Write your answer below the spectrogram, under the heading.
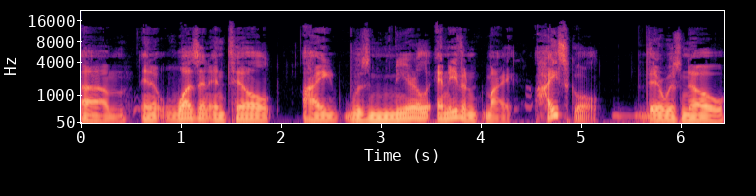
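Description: In an American accent, a man uses an ordinary speaking voice at a medium pitch with ordinary pitch variation, in a dry, close sound with no echo. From Pittsburgh area, Pennsylvania, US. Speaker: illustrator and radio DJ. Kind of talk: casual chat.

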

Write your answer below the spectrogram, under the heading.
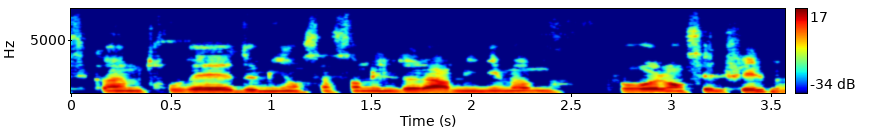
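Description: A man's medium-pitched voice at a fairly slow pace. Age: 40s. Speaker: film and TV director. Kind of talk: casual interview. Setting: video call.

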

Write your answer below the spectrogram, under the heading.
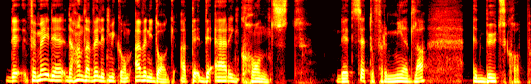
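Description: A man speaks at a medium pitch with ordinary pitch variation. The sound is dry and close with no echo. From Sweden, Gothenburg (Angered). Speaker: former salafist preacher. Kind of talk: interview. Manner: animated; halting.

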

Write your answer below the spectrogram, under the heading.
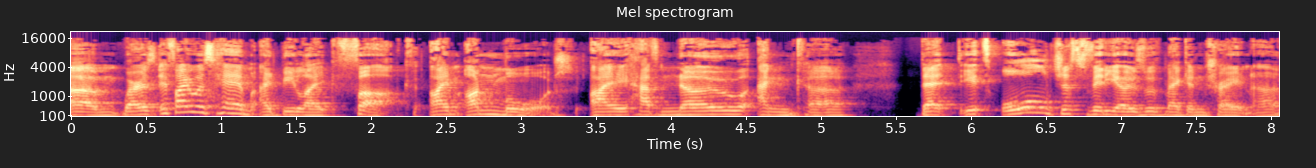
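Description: Speaking with a London accent, a man talks at a fairly slow pace. His fairly high pitch shows ordinary variation. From London, England. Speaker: comedian. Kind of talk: casual chat.

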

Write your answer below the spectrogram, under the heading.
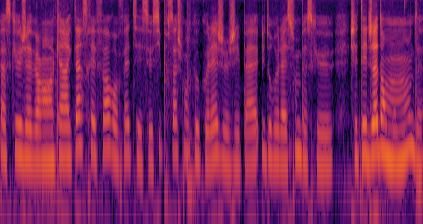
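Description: Fairly even intonation and a moderate pace from a woman with a fairly high pitch. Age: 20s. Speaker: podcast guest. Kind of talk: casual chat. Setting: outdoors, garden table.

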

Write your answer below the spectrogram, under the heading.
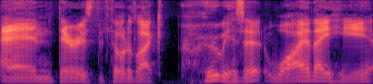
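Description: Slow-ish and monotone, a man with a medium pitch delivers his words in a bright, sharp tone with flat intonation. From Australia. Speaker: podcast host, professional Santa performer. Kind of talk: casual chat.

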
